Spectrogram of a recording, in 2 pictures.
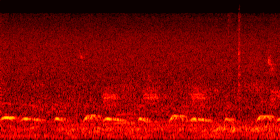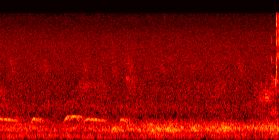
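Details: A collared dove, in a garden and probably nest-building, coos a mating call in steady three-note phrases, soft and hollow, repeated every couple of seconds over a low roar of jet noise.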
